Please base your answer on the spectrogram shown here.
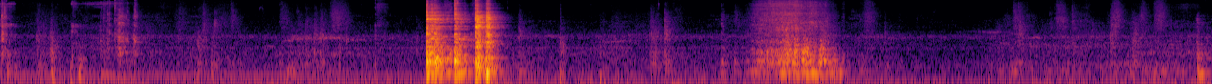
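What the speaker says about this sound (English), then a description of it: "I'm just going to pop the bowl in there, stick the lid on." A sudden rattling clatter of a pudding bowl set down in a metal steamer, then a softer scraping clunk as the lid is fitted on, amid quiet surroundings.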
